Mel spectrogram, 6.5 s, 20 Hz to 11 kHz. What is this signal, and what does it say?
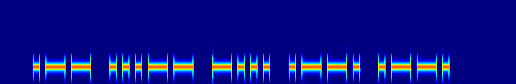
Morse code, heard as a keyed tone, about 16 wpm, 700 Hz. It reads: W3BPP
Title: Speed Racing - USA Call Signs 15wpm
